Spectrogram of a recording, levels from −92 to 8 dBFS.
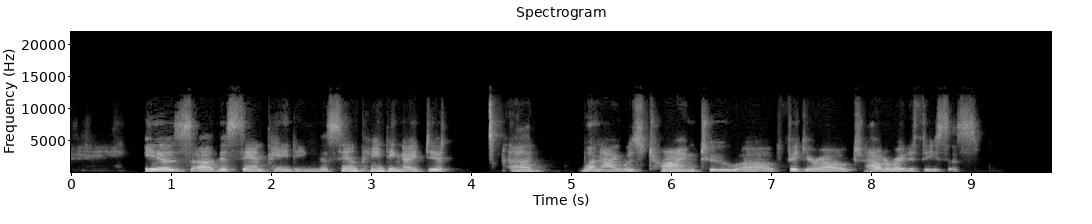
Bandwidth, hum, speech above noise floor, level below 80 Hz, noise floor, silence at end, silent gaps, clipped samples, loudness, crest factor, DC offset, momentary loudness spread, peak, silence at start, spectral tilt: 12.5 kHz; none; 29 dB; -62 dBFS; -50 dBFS; 0.75 s; 3.97-4.16 s; under 0.1%; -22 LUFS; 16 dB; under 0.1%; 11 LU; -6 dBFS; 0.25 s; -3.5 dB/octave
